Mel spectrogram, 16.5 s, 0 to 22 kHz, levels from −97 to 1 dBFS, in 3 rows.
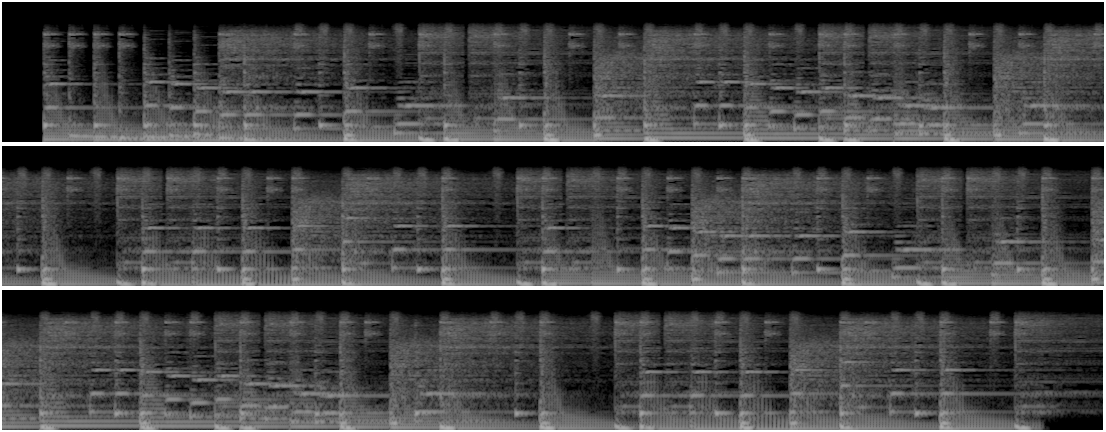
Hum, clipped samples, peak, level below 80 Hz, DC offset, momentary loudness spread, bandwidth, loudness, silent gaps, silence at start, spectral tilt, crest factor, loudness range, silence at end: none; under 0.1%; -22 dBFS; -46 dBFS; under 0.1%; 3 LU; 12 kHz; -41 LUFS; none; 0.2 s; -4 dB/octave; 18 dB; 1 LU; 0 s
